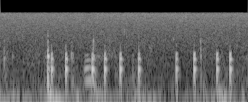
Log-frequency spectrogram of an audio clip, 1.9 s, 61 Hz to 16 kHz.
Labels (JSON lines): {"label": "biophony, knock croak", "recorder": "SoundTrap 300"}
